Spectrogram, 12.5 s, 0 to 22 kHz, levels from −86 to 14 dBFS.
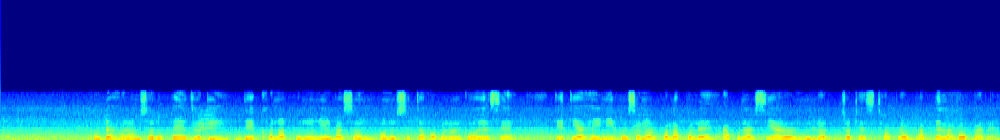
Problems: none marked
